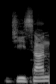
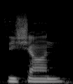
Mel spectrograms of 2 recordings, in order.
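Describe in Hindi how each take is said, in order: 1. बीच का व्यंजन सादा 's' की आवाज़ है। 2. बीच का व्यंजन 'sh' की आवाज़ है। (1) "जीसान नहीं" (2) "जीभ को थोड़ा सा ऊपर छूना चाहिए"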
